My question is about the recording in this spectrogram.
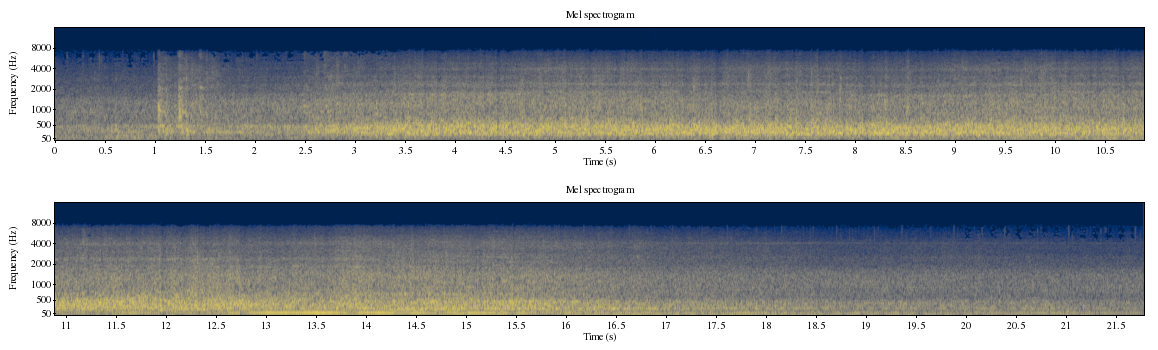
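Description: VIA Rail passenger coaches passing close by at speed: a steady loud rush of wheel and rail noise that builds about three seconds in and fades away after about sixteen seconds.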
